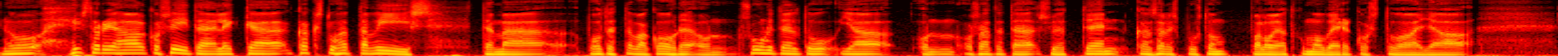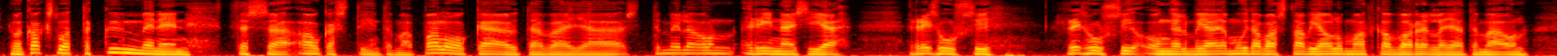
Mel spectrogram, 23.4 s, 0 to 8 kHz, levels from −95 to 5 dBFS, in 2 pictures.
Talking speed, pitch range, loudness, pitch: 105 wpm, 120-150 Hz, -31 LUFS, 130 Hz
